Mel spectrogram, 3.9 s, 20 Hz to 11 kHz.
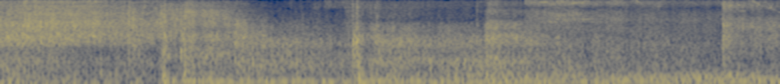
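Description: Grenade explosions in a Counter-Strike match at IEM Katowice 2025, loud booming blasts with a couple of sharp impacts over a dense, continuous rumble of game noise.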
